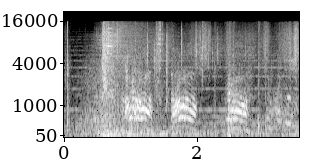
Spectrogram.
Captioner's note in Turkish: İnleme sesi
